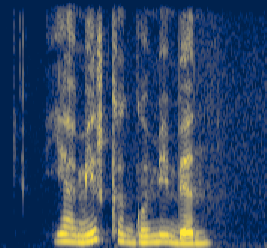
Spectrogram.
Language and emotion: Russian, neutral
